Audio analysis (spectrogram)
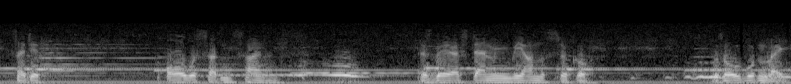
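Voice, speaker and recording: A tormented young huntsman tells his tale with grave drama in vintage radio style. The voice is fairly low, over prominent music, on a muffled recording. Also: level tone, unhurried, pauses often. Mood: grim, haunted. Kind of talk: old-time radio drama narration. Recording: dull old radio recording.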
